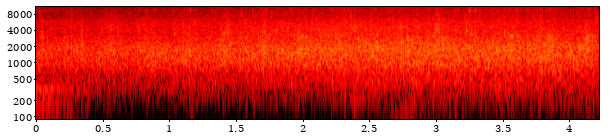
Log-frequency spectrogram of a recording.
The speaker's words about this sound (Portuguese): Pode aplaudir ao Senhor.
